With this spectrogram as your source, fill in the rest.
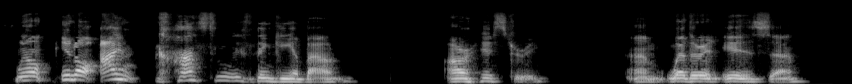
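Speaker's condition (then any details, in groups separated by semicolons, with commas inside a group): Cerebral palsy; mainly lower limbs affected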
